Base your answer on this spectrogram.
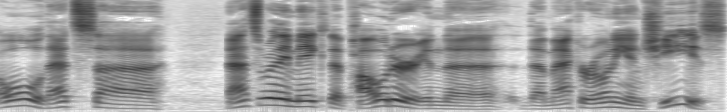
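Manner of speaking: put-on Minnesota accent, high-pitched and drawn out. Retelling what a guy at the bar said: Minnesota accent. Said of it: "Do the accent".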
